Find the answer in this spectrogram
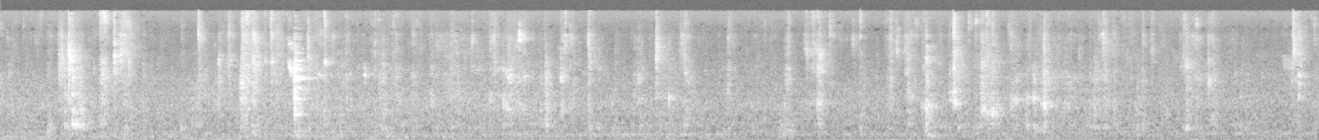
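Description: Mouth sounds of two people eating rice and tomato stew by hand: scattered short smacks and clicks of chewing and lip-smacking, with a couple of louder ones about one and three seconds in.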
